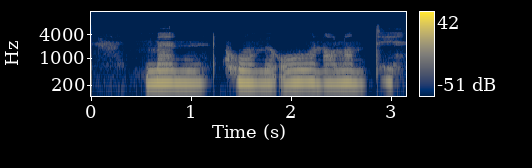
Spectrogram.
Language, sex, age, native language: Icelandic, male, 10, Icelandic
